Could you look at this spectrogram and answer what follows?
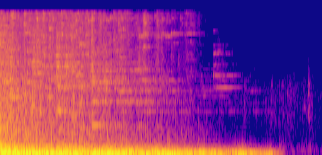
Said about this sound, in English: When they see hints of the cliff's edge ahead, it's already too late. The car soars off the cliff and explodes.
